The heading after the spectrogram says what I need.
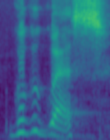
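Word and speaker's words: Kukukwes: Googleguest is how you pronounce it. You pronounce the K's as G's.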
